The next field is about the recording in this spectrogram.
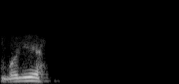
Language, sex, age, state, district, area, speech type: Urdu, male, 45-60, Delhi, New Delhi, urban, conversation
